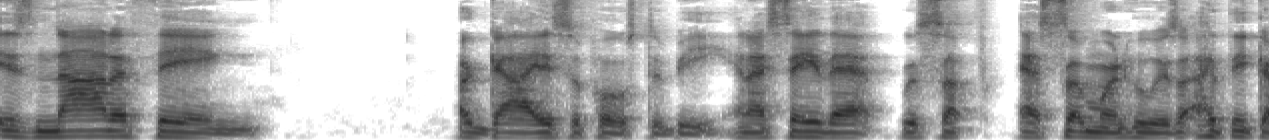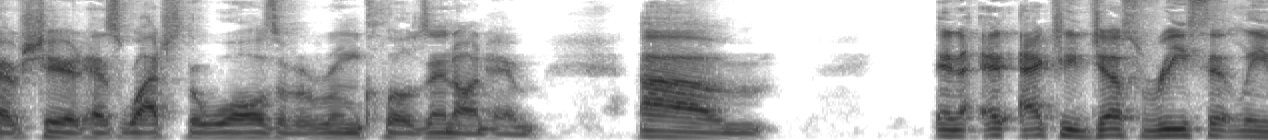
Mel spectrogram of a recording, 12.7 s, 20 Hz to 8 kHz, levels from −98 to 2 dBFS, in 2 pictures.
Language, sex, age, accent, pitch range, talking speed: English, male, 30-49, American, 95-120 Hz, 195 wpm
